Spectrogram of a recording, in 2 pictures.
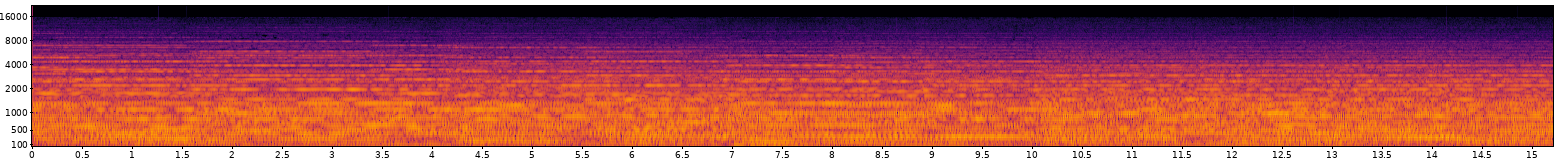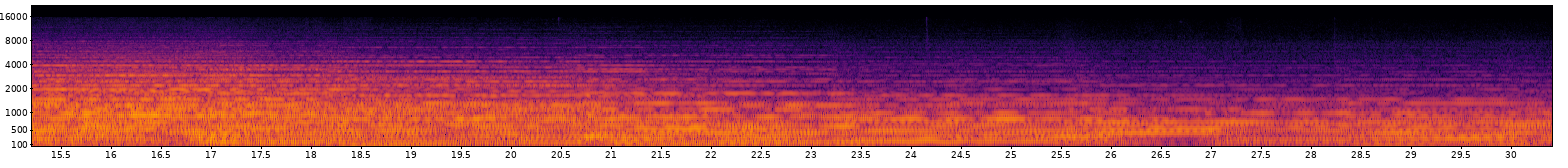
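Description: The Great Organ of the Methuen Memorial Music Hall, a large pipe organ, playing sustained full chords over low pedal notes. About halfway through the sound loses its brightness and grows somewhat softer toward the end.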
